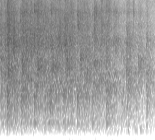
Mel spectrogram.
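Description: A church audience applauds the Lord during a sermon: dense, steady crowd clapping fills the whole clip at a fairly even loudness, fading only slightly toward the end, with no voices standing out.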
